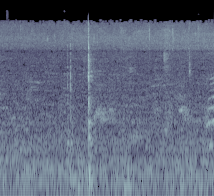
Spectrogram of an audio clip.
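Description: Garlic sizzles in hot oil in a pan for a Pepsi-based shrimp recipe, giving a steady crackling hiss with a brief clatter of stirring midway.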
